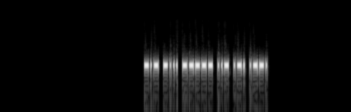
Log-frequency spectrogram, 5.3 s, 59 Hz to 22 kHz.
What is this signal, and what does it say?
Morse code, heard as a keyed tone, about 47 wpm, 700 Hz. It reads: KB0URP
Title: USA Call Signs - 6 Characters - 50wpm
